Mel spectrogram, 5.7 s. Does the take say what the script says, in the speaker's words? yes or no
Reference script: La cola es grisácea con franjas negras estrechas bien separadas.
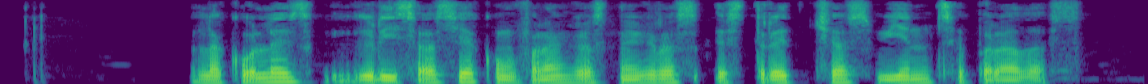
yes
